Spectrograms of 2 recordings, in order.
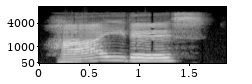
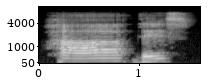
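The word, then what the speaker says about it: ᾍδης: Cuando digo Haides, Haides o Hades, como lo quiera pronunciar, pronunciando la iota o no, cuando lo pronuncio de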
